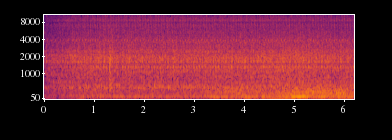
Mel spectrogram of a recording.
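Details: Honda Civic/HR-V automatic shifted neutral to drive with brake held, checking for a recurring engagement noise (tensioner play suspected); steady even idle, no clunk or knock on engagement; normal gear engagement.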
